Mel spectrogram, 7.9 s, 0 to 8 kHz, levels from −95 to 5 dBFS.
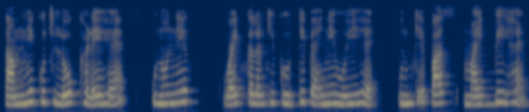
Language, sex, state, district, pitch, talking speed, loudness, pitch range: Hindi, female, Maharashtra, Dhule, 245 Hz, 135 wpm, -40 LUFS, 230-275 Hz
